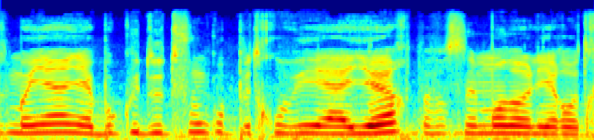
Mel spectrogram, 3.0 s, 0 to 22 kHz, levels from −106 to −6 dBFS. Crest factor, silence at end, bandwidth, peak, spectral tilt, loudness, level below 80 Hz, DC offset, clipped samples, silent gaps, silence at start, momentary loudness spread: 16 dB; 0 s; 14.5 kHz; -2 dBFS; -5 dB/octave; -20 LUFS; -42 dBFS; under 0.1%; under 0.1%; none; 0 s; 12 LU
